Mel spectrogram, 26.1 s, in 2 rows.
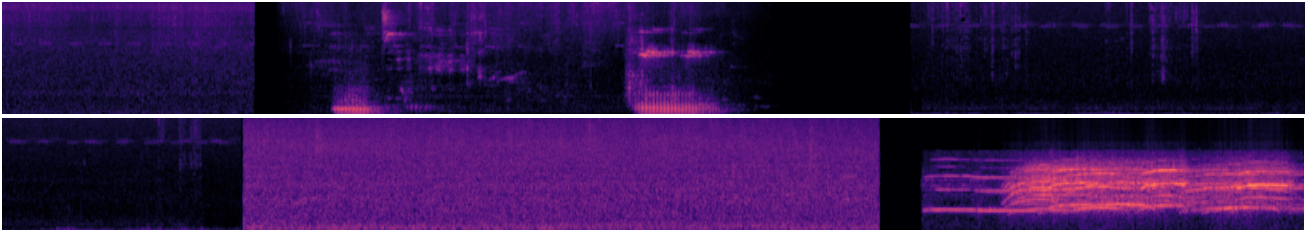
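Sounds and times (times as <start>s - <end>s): insect chirring: 9.1s - 15.4s
loud steady rushing noise: 15.5s - 21.8s.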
